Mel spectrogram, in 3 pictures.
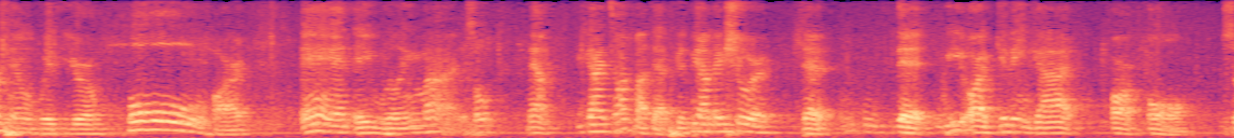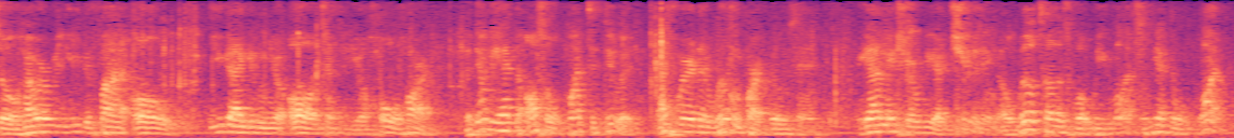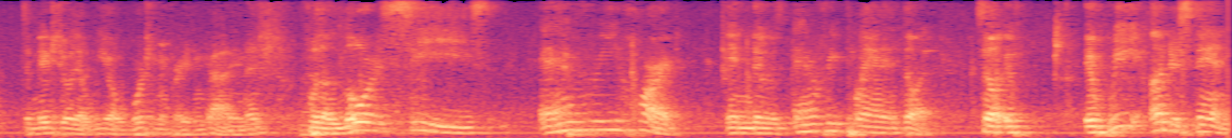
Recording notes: Sermon audio from Heart of Praise and Worship on September 17, 2023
